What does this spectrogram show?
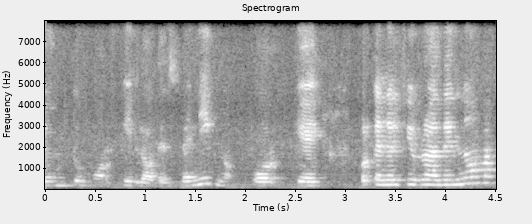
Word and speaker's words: filodes: ¿Filodes o filoides? Filodes. Le puede decir filodes, le puede decir filoides.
